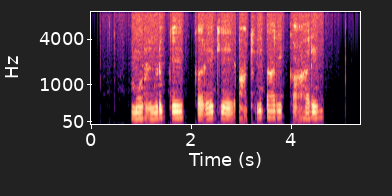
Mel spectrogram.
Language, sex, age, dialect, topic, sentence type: Chhattisgarhi, male, 18-24, Western/Budati/Khatahi, banking, question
